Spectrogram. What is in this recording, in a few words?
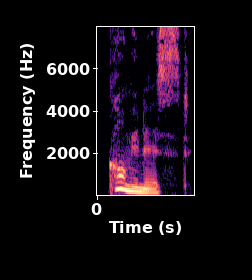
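"communist", British English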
